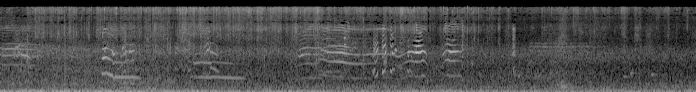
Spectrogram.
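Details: Homeless park cats in freezing winter weather while being fed; scattered softer meows, some wavering, cluster in the middle, partly buried in heavy low-frequency outdoor rumble, with a quieter tail.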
